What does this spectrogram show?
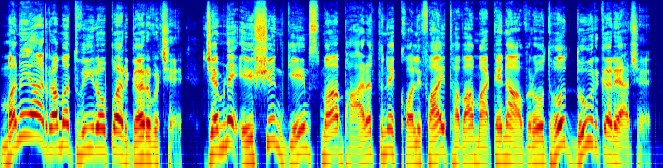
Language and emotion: Gujarati, happy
